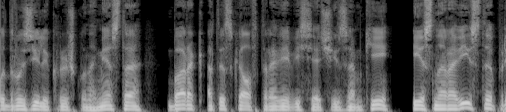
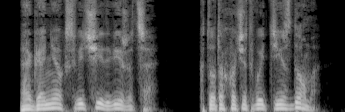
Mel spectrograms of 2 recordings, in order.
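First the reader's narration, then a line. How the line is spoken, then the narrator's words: Breathed out. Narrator (Russian): выдохнул я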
